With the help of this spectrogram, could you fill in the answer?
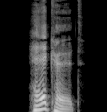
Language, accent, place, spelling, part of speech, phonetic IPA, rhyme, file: German, Germany, Berlin, häkelt, verb, [ˈhɛːkl̩t], -ɛːkl̩t, De-häkelt.ogg
- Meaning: inflection of häkeln: 1. third-person singular present 2. second-person plural present 3. plural imperative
